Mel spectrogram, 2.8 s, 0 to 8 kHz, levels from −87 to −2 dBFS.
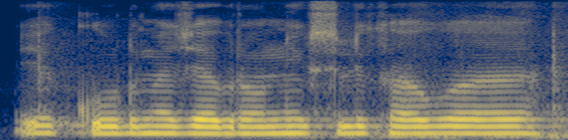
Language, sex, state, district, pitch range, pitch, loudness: Hindi, male, Jharkhand, Deoghar, 145-150 Hz, 150 Hz, -15 LUFS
